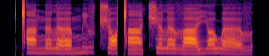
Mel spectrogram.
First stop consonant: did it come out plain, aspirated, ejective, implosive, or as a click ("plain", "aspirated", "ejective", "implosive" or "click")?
click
